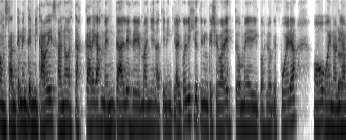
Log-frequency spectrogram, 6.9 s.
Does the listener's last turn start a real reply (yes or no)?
no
